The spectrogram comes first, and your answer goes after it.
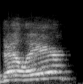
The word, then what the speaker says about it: Bellaire: It rhymes with Bellaire. That's why I do things with a flair, sell more Medicare, and one day we'll be a millionaire.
